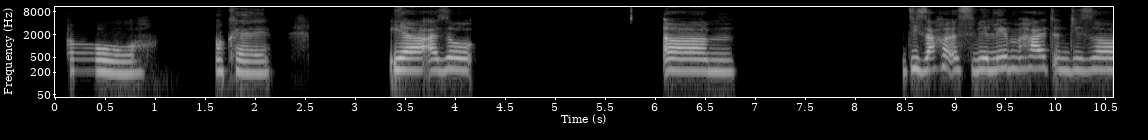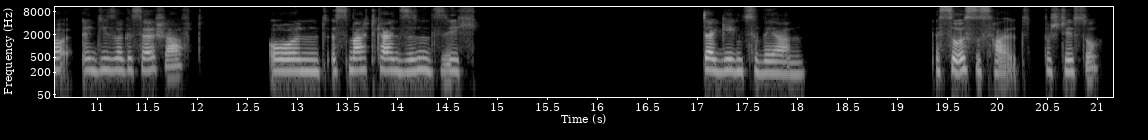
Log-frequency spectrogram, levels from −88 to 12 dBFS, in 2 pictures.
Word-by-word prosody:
Oh, 210 -3 -1 0.7
okay. 200 -2 -2 1.2
Ja, 230 -1 +7
also 230 +1 +2 1.9
ähm 220 -2 +4 1.7
die 245 +4 -4
Sache 235 +4 +3
ist, 230 -1 -4
wir 235 0 +2
leben 250 +1 -3
halt 255 0 +3
in 235 -1 -6
dieser 235 +1 -1
in 230 0 -6
dieser 230 0 -5
Gesellschaft, 225 -11 -2 0.6
und 220 -1 +1
es 215 +2 -8
macht 230 +1 +4
keinen 225 -1 +4
Sinn, 220 +2 -4
sich 215 0 -9 2.3
dagegen 220 -1 +2
zu 210 -3 -9
wehren. 190 -2 -3 1.3
Es - - -6
so - - +4
ist - - +1
es - - -7
halt. - - -4
Verstehst 210 -1 -5
du? - - -6
225 Hz, 90 wpm, -24 LUFS, 215-235 Hz, 2.3 s, Ja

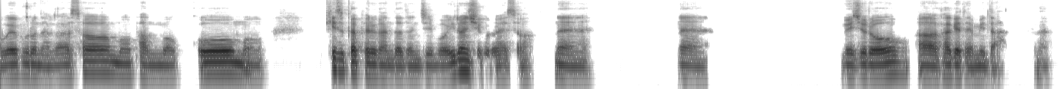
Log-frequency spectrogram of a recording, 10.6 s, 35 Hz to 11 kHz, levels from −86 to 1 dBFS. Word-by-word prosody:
외부로 90 +2 0
나가서 85 +7 -1
뭐 95 -3 -4
밥 90 -1 -4
먹고 100 +5 +4
뭐 85 -4 -4 0.6
키즈카페를 105 -7 +2
간다든지 80 -1 -4
뭐 80 0 -3
이런 120 -1 +4
식으로 80 -6 -2
해서 80 - -8 0.2
네. 80 -3 -4 0.9
네. 80 -3 -5 1.4
위주로 90 +3 +2
아 85 -1 +2
가게 - - +2
됩니다. 80 0 -5 0.3
어. - - -13
85 Hz, 225 characters per minute, -24 LUFS, 80-100 Hz, 1.4 s, 먹고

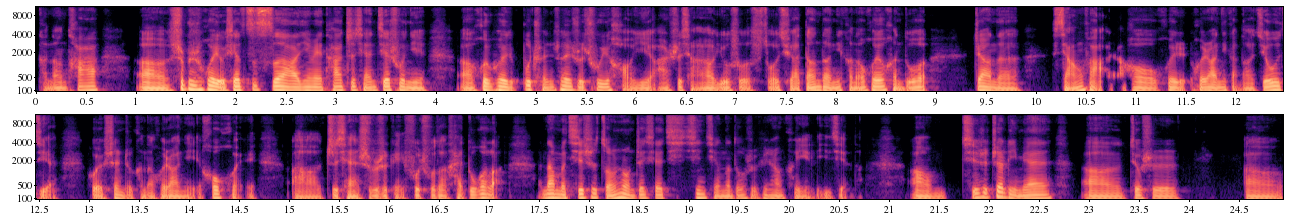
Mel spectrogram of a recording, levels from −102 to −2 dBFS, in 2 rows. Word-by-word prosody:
可 - - -11
能 85 0 -2
他， 110 +5 -1 0.3
呃， 80 -2 +5
是 80 - +1
不 140 - +2
是 125 - +5
会 120 -3 +7
有 95 - +7
些 110 - +6
自 115 - -2
私 115 0 +5
啊， 100 -3 +6
因 100 0 +2
为 95 0 +4
他 105 +2 0
之 110 +1 -2
前 90 -3 0
接 100 +3 +4
触 105 0 +1
你， 85 -3 +1 0.3
呃， 80 -1 0
会 95 +6 +5
不 100 - -1
会 100 -4 +6
不 125 - +1
纯 90 -6 -2
粹 110 +1 +4
是 95 - 0
出 100 +3 -2
于 100 - +3
好 100 - -4
意， 85 +1 -1
而 80 +1 -4
是 - - -2
想 75 - -5
要 80 0 +1
有 85 -1 +1
所 90 - -3
索 85 - -4
取 85 - -3
啊， 75 - +1
等 90 +4 +2
等， 90 -4 +2
你 90 - +1
可 90 - -3
能 90 +2 +1
会 105 +1 +4
有 105 - +5
很 - - -2
多 90 +2 +1 0.4
这 110 - +3
样 100 -3 +4
的 80 -2 -1 0.3
想 85 +7 +1
法。 125 - 0
然 - - -8
后 85 -3 +1
会 90 -1 0
会 90 - -1
让 90 -2 +3
你 90 - -1
感 - - -8
到 75 -1 -3
纠 100 +9 +4
结， - - -5 0.3
会 80 - -1
甚 90 +5 -2
至 90 - -5
可 - - -8
能 85 - -4
会 80 - -1
让 80 -2 0
你 85 - -6
后 120 - +1
悔， 120 - -9 0.3
啊， 75 -1 -4
之 90 - -1
前 80 -2 0
是 80 - -5
不 - - 0
是 85 - -2
给 - - -8
付 - - -3
出 95 - -5
的 90 -1 -2
太 80 - -5
多 110 +3 0
了。 100 - -3 0.3
那 115 +2 +3
么 105 - +3
其 115 - +2
实 120 +1 -2
种 90 +1 +2
种 110 -6 +3
这 105 - -1
些 100 -1 -2
期 100 - -11
心 115 -1 -1
情 85 -7 -4
呢， 85 - -1
都 90 +4 -4
是 100 0 -6
非 95 0 -5
常 85 -1 -2
可 85 -2 -7
以 80 - -4
理 - - -11
解 - - -9
的。 - - -39 0.5
啊， 80 -2 0 0.3
其 - - -2
实 130 - 0
这 145 +4 +3
里 110 -8 -1
面， 100 +5 +1 0.2
啊， 80 -1 -1
就 95 - -1
是 85 -2 -3 0.6
呃， 80 -1 -3
90 Hz, 290 characters per minute, -23 LUFS, 85-105 Hz, 0.6 s, 会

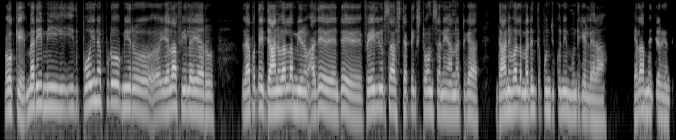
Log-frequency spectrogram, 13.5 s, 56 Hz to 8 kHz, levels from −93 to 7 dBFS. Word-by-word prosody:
Okay. 165 -2 +1 0.2
మరి 185 +2 +5 0.2
మీ 185 - +1 0.4
ఇది 170 -1 -11
పోయినప్పుడు 210 +2 +1 0.2
మీరు 180 -1 +1 0.6
ఎలా 180 +3 +6
ఫీలయ్యారు? 155 -4 +1 0.7
లేపోతే 160 +3 0 0.2
దానివల్ల 165 +3 +6 0.2
మీరు 160 -1 +4
అదే 175 +5 0 0.3
అంటే 170 +4 -3 0.4
'ఫెయిల్యూర్స్ 170 +1 0
ఆర్ 160 -2 0
స్టెప్పింగ్ 155 0 -7
స్టోన్స్' 160 -1 -3
అని 145 0 -1
అన్నట్టుగా 140 0 -2 0.5
దాని 150 +3 +4
వల్ల 165 0 +3
మరింత 160 +1 0
పుంజుకొని 155 0 -1
ముందుకెళ్లారా? 130 -4 -4 0.7
ఎలా 160 +4 +1
మీది 150 -3 -3
జరిగింది? 125 -3 -4
160 Hz, 120 wpm, -23 LUFS, 145-170 Hz, 0.7 s, ఎలా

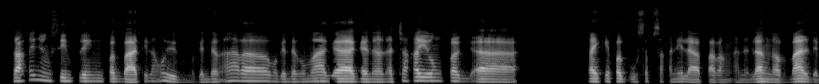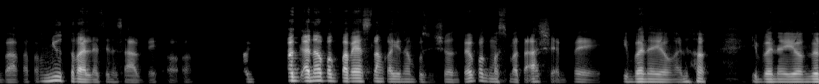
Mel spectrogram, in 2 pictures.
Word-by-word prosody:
sa'kin 195 +5 -1
yung 170 - -11
simpleng 150 -3 -6
pagbati 130 -1 +1
lang 145 - -15
uy 160 -7 -5
magandang 120 +1 -11
araw, 155 -2 -2
magandang 125 0 -10
umaga 135 -1 +4
,gano'n 120 0 -4
at 125 - -11
tsaka 175 +2 +1
yung 170 0 -1
pag 155 -3 -2
ah, 120 -2 0 0.7
pakikipag 135 -1 -1
usap 120 -1 -17
sa - - -14
kanila 120 -2 -3
parang 110 0 -9
ano 110 -1 -19
lang 130 0 0
normal 115 +5 +4
'di 105 - -14
ba? 110 0 -8
Parang 110 +7 -21
neutral 145 -11 +3
na 110 - -9
sinasabi 100 -3 -10
oo. - - -24 0.5
Pag 120 - -15 0.3
pag 185 -1 +10
ano 165 +2 +10
pag 165 -3 +2
parehas 145 -1 +6
lang 145 - +2
kayo 130 -1 -4
ng 120 -1 -9
posisyon 110 0 -14
pero 145 - -1
pag - - -3
mas 125 - -10
mataas 125 +3 -3
syempre 105 -2 -10 0.2
iba 125 0 0
na 125 - -1
yung 115 -2 -2
ano 125 +2 -11 0.6
iba 125 0 -1
na 120 - -3
yung 120 0 +2
125 Hz, 190 wpm, -25 LUFS, 115-145 Hz, 0.7 s, pag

